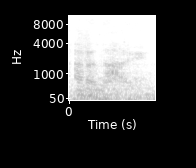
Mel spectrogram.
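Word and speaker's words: Arainai: My name is Arani. Oh, that's how you pronounce his last name.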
